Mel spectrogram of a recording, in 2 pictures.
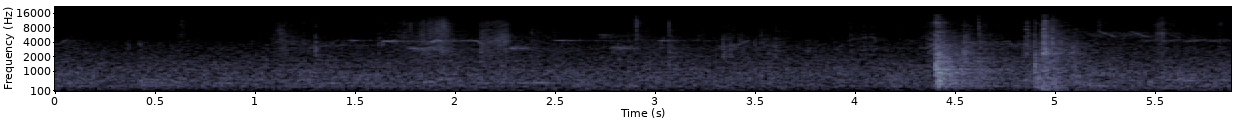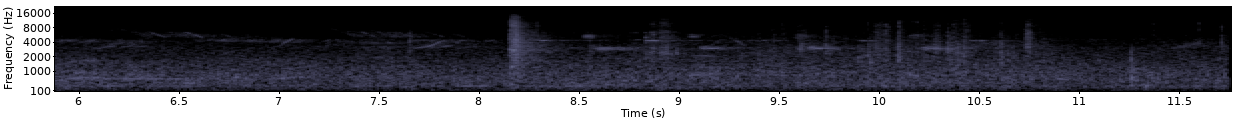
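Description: Outdoor ambience with small birds chirping over and over in the background. A few sharp knocks stand out, two about four and five seconds in and another near eight seconds.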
